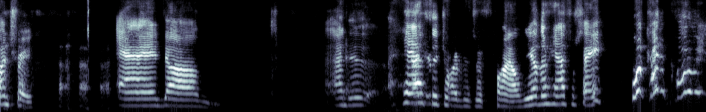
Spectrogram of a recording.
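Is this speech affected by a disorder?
Yes: cerebral palsy; affects legs, leg braces, intensive therapy from three.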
